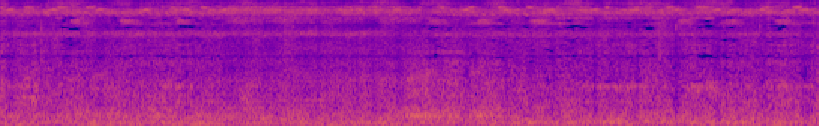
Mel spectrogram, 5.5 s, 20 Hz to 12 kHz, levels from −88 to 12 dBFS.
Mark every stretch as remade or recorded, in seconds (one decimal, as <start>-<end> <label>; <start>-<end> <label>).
0.0-1.5 recorded; 1.5-2.8 remade; 2.8-5.5 recorded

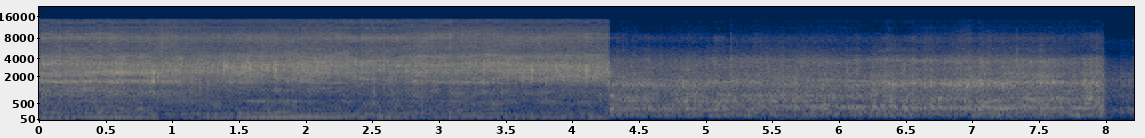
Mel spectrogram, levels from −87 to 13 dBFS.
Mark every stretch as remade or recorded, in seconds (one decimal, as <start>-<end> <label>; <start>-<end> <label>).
0.0-8.2 remade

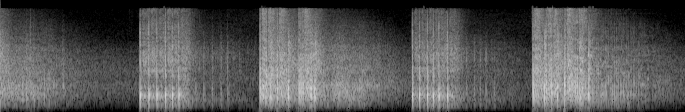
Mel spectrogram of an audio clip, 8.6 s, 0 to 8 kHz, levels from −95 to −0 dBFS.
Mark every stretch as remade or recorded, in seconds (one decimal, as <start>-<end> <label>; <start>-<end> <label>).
0.0-7.2 recorded; 7.2-8.2 remade; 8.2-8.6 recorded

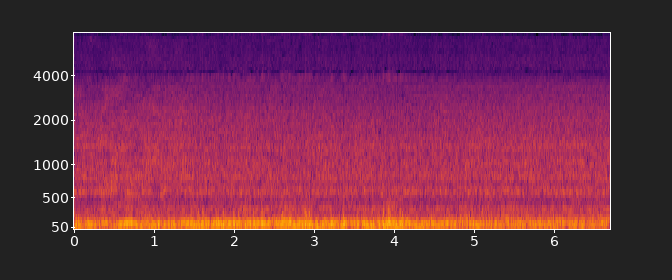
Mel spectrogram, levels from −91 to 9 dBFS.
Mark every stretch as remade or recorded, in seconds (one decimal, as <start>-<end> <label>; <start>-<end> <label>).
0.0-1.1 remade; 1.1-6.7 recorded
